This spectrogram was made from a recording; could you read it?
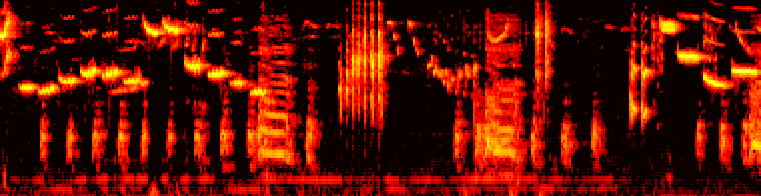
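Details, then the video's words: Brown-chested jungle flycatcher (sikatan rimba dada coklat) singing actively, calling to a rival, with a full repertoire: varied high whistled phrases, rising and falling, mixed with quick chips and buzzy notes in a busy run. "srdc memanggil lawan jadi gacor, sikatan rimba dada coklat gacor full isian"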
